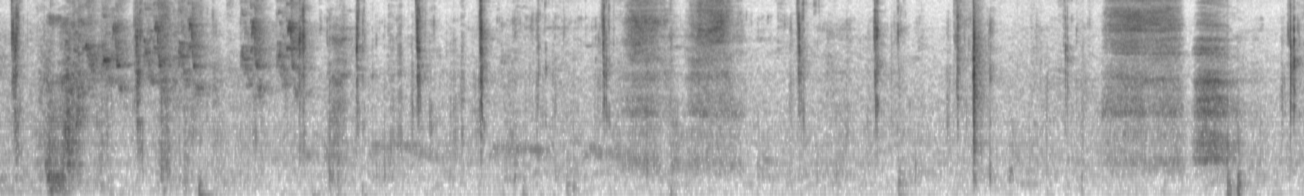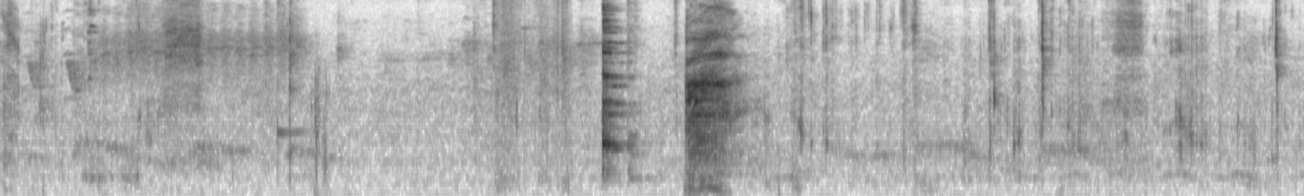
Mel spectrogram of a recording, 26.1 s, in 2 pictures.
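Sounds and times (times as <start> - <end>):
chewing with lip smacks: 0.0 - 11.0, 12.6 - 14.6, 20.8 - 26.0.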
